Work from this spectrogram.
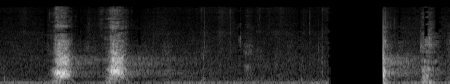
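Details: ['Out on a walk, a Bearded Collie gives two hard, loud barks about half a second apart, pauses nearly three seconds, then lets out two more quicker, slightly weaker barks; low hum underneath.']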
